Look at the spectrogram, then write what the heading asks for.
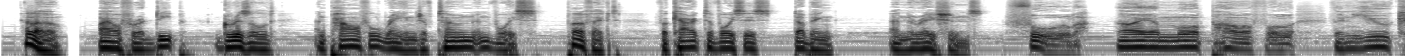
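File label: English male; lektoring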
